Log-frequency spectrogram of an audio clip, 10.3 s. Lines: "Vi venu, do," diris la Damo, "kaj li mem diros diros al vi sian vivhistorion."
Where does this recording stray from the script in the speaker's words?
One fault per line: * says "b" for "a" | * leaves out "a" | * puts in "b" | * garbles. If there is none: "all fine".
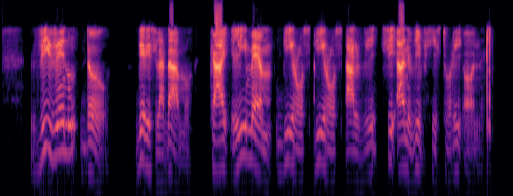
all fine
